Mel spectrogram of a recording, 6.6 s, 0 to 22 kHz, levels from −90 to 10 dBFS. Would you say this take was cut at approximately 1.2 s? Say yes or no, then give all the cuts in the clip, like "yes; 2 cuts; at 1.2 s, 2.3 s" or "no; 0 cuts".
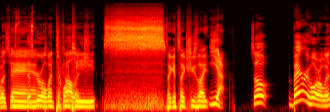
no; 2 cuts; at 3.3 s, 4.8 s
